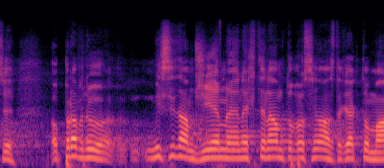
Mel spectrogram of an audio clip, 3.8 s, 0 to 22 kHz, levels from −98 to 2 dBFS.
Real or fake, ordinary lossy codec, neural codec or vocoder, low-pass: fake; AAC, 96 kbps; autoencoder, 48 kHz, 128 numbers a frame, DAC-VAE, trained on Japanese speech; 14.4 kHz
